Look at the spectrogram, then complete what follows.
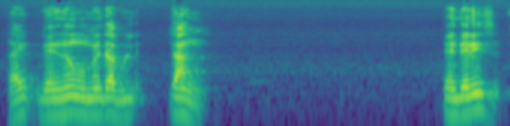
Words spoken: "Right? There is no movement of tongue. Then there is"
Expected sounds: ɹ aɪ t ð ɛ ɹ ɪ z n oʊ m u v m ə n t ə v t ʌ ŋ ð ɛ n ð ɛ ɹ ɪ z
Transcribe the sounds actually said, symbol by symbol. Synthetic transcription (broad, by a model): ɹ aɪ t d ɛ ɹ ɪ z n oʊ m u m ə n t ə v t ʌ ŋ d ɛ n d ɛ ɹ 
